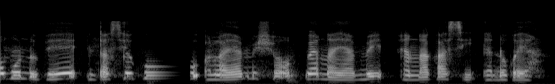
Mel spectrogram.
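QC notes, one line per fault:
1.48–1.93 s, call audio freeze: about 0.42 s of fading buzz extends the last sound, then 60 ms of silence. Speech resumes intact at "olayamisho wenayamu ena kasi", 424 ms late, likely because held-up packets starved the jitter buffer. The spectrogram shows smeared, decaying bands; the waveform shows a shrinking envelope, then a flat line.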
